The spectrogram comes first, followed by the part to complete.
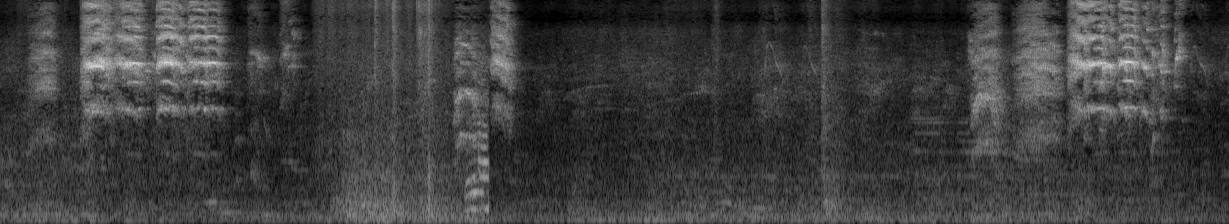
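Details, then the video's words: Green-winged macaw calling in bursts of raucous, grating squawks, with a noisy flapping or rustling passage in the middle and quieter gaps between calls. "GreenWing macaw"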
